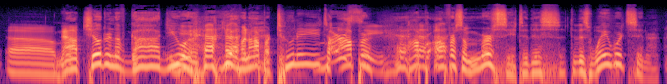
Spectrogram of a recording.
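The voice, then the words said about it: Preacher voice. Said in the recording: “bring out that preacher voice”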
